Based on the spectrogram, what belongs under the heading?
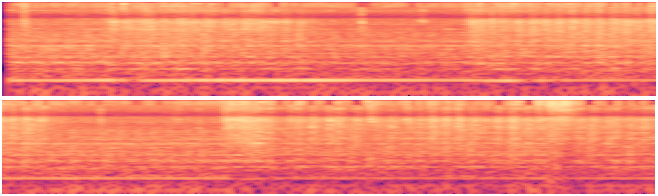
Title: eaton easy pedal advantage clutch abnormal sound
